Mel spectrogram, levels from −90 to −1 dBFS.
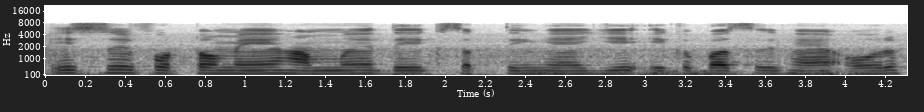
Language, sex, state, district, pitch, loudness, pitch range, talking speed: Hindi, female, Haryana, Jhajjar, 165 Hz, -17 LUFS, 160-170 Hz, 165 wpm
